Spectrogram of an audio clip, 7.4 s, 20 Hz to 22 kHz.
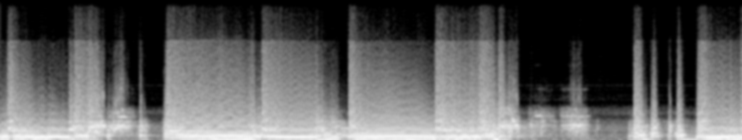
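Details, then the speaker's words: Mesa Boogie .22 Caliber tube guitar amp after repair and service, test played cranked up: guitar chords and riffs clean and loud, no pops, crackles or dropouts. Normal tube amp operation. "[Applause] I would say it works pretty good a template to five years but I would say it's good"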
